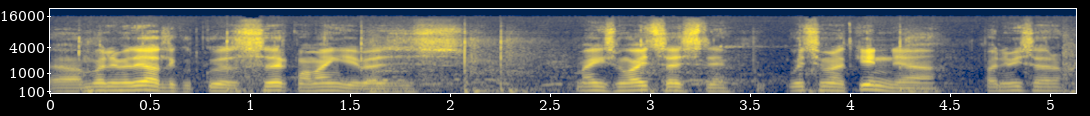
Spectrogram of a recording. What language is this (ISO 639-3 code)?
fin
